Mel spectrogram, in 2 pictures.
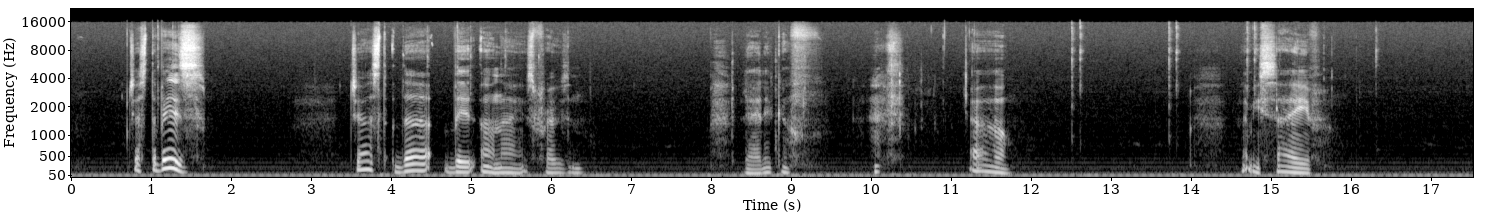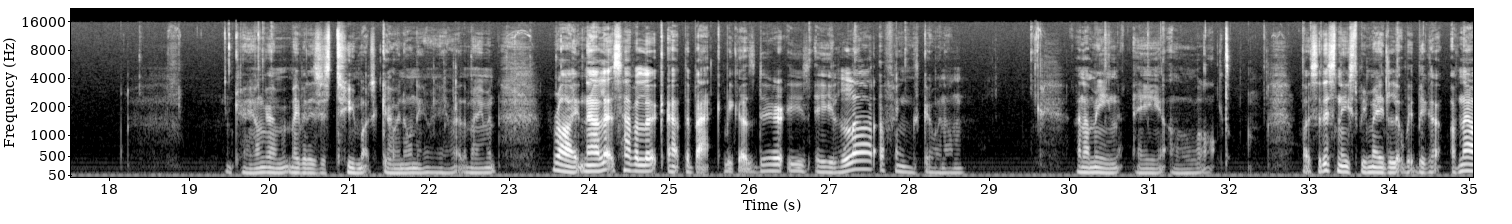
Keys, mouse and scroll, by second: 13.6-14.8 drag, 16.2-18.3 middle drag, 20.3 click, 22.1 scroll up 1, 22.4-22.9 shift+middle drag, 23.2-23.6 middle drag, 23.8-24.3 shift+middle drag, 32.8 click, 34.0-35.0 drag.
